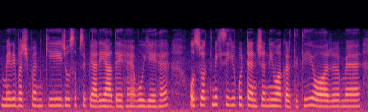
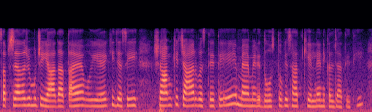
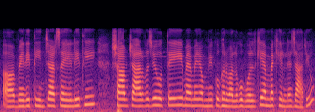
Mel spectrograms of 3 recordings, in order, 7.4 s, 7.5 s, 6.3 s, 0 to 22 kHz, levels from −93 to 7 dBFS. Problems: constant background noise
